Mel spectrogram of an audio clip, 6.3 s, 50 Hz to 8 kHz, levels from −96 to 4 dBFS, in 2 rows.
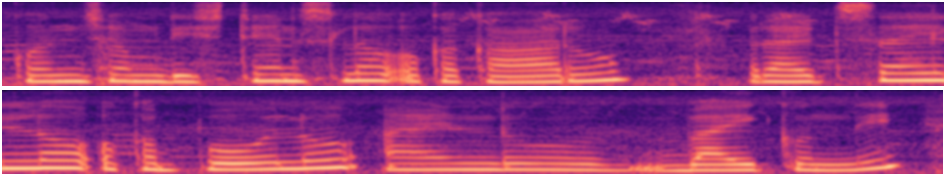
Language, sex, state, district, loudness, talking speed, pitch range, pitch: Telugu, female, Telangana, Mahabubabad, -12 LUFS, 125 wpm, 210-245 Hz, 220 Hz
